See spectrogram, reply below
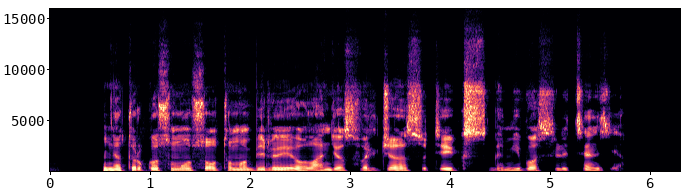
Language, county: Lithuanian, Alytus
